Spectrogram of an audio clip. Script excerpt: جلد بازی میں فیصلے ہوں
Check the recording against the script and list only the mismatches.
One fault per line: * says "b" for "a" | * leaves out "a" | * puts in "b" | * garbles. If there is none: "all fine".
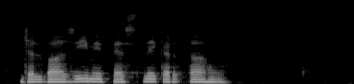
* puts in "کرتا"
